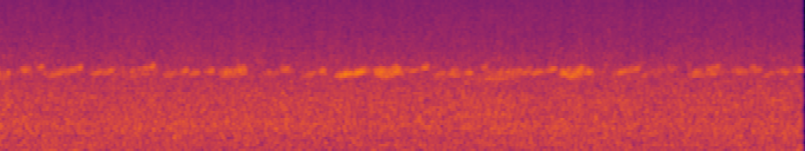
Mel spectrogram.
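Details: Chorus of frogs by a forest river amid trees and moss: a continuous high trilling of many overlapping callers, brightening briefly around the middle, set against constant rushing water.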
